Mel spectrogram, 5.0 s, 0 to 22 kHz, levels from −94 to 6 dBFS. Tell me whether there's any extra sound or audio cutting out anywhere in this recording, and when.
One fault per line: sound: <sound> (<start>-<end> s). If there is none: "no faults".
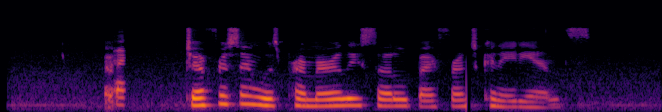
sound: laugh (0.8-1.0 s)
sound: dropout (3.5-3.5 s)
